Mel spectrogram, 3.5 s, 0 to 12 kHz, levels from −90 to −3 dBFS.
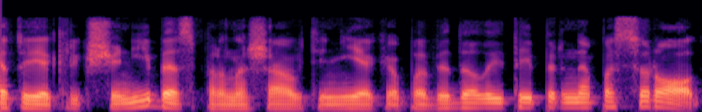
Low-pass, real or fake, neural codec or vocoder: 7.2 kHz; fake; codec, 16 kHz, 6 kbps, DAC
